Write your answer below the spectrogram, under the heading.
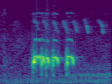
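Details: Local zebra dove, described as a loud, frequent singer, giving one brief rolling coo phrase of rapid stuttered notes, followed by soft high chirps from other birds.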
